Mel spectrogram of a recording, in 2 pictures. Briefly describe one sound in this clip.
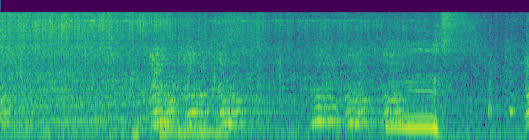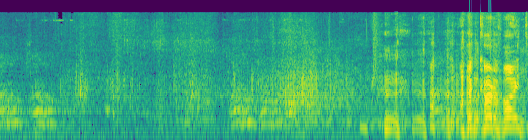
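A small motor whines and revs up and down in bursts, getting louder and closer toward the end.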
